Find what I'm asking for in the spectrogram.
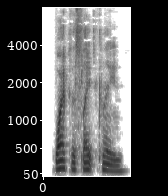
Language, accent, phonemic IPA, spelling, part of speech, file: English, Australia, /ˌwaɪp ðə sleɪt ˈkliːn/, wipe the slate clean, verb, En-au-wipe the slate clean.ogg
- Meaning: To make a fresh start, for example by forgetting about previous differences and disagreements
